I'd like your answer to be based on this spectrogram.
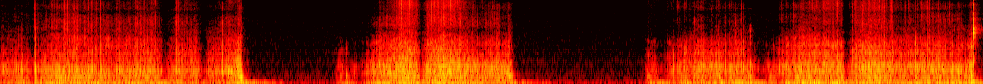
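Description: A metal-spiked derma roller is rolled along the side of a black foam windscreen on a microphone, scraping the foam. Dense, crackling scrapes come in three long sustained stretches with a low-mid body, separated by two brief near-silent pauses.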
